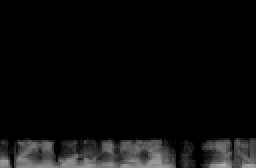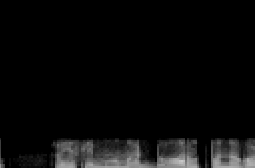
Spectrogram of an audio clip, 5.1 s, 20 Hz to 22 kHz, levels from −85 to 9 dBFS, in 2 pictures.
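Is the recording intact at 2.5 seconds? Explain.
No. At 2.50 s there's a short packet loss with the last packet repeated, running to about 2.54 s, so roughly 40 ms of audio is missing. Instead of leaving a gap, the receiver kept replaying the last chunk it got, so you hear a brief robotic stutter with a buzzy edge, which fits four 10 ms packets buzzing at around 100 Hz.

That moment also sits inside a slow automatic gain rise that runs from about 0.13 s to 5.07 s. The gain control decided the input was too quiet and kept turning it up, by about 11 dB over the whole stretch. Because it lifts everything together, the speech and the background both swell steadily rather than jumping. At 2.5 s you're partway up that ramp, so the stutter lands on a level that's still climbing.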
